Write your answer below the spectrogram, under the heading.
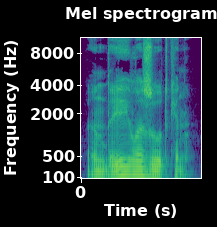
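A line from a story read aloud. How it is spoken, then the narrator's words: Muttered. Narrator (Russian): пробормотал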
